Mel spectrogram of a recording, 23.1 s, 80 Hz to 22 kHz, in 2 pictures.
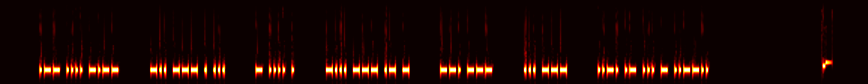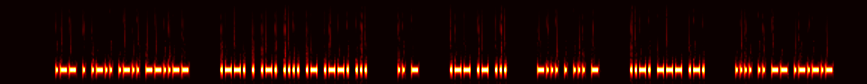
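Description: Fast Morse code sent at about 40 words per minute, sentences from the top 500 words with double word spacing: a single steady mid-pitched tone keyed in rapid clusters, separated by short pauses, with one longer gap and a brief click midway. No voices.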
